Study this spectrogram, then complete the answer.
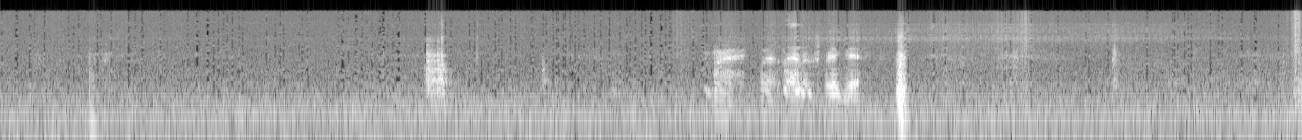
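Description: A cloth rubs against metal.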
